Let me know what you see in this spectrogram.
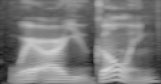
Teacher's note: The stress is on where and going and that word are just becomes tiny >> almost disappears.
